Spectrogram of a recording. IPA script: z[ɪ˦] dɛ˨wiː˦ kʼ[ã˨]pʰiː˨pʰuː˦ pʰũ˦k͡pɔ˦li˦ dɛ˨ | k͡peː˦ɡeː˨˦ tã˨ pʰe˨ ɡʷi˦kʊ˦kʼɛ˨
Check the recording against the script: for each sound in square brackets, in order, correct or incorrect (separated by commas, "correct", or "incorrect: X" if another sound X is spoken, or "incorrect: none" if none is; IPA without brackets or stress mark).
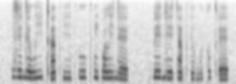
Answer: correct, correct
